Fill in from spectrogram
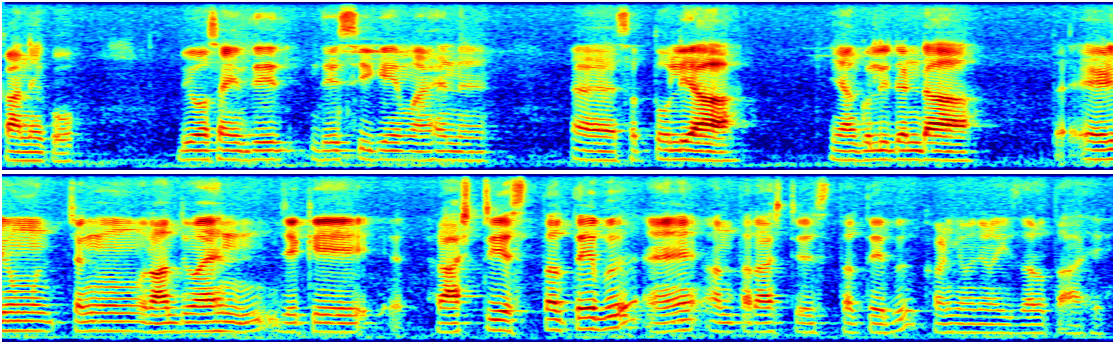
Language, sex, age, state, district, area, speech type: Sindhi, male, 60+, Gujarat, Kutch, urban, spontaneous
